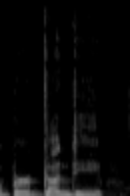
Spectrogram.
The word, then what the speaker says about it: Burgundy: I mention it because I know Alex, okay, here we go, pronounced it like anyone would normally pronounce Burgundy, but down here we put the emphasis on different syllables. I'm reading this live, so in NOLA, it's pronounced Burgundy with an emphasis on the gun, so Burgundy.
